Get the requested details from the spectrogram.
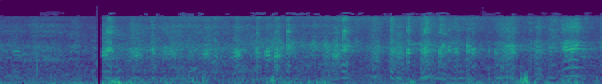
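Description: Ducks quack in a lively chorus nearby.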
